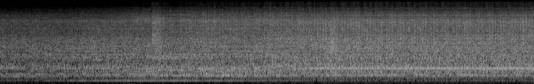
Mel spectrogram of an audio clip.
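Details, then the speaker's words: Alfa Romeo GT 2.0 JTS being checked for an engine knock, warming up after start: steady even idle, constant hum, no stumbles or surges; warmed with lambdas in range and no fault codes, to be monitored. "Работает ровно, ничего не дёргает. Будем наблюдать."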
